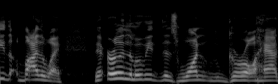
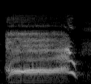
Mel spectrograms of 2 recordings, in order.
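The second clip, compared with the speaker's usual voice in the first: much lower loud disgusted yelp; mock yelp; 12 semitones lower, 8 dB louder than usual. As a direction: recoil with a yelp. Her reaction shout.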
